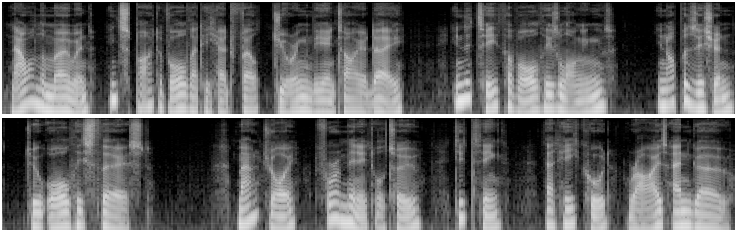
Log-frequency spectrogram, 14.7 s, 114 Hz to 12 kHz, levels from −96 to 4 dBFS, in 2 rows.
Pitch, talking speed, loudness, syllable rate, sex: 120 Hz, 175 wpm, -19 LUFS, 4.8 syllables/s, male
